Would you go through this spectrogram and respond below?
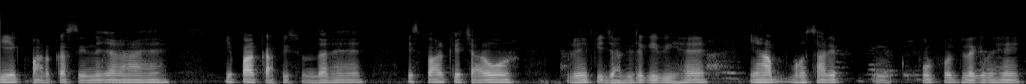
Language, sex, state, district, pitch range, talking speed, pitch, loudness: Hindi, female, Bihar, Araria, 100-110 Hz, 195 wpm, 105 Hz, -28 LUFS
